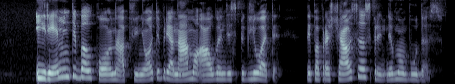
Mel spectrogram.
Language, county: Lithuanian, Vilnius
